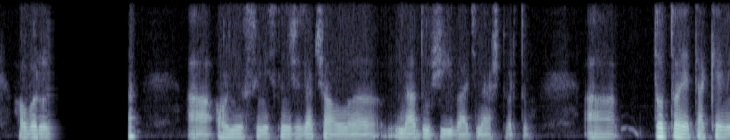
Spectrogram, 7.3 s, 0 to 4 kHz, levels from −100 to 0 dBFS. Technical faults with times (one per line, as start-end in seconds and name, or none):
0.48-1.31 long network dropout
